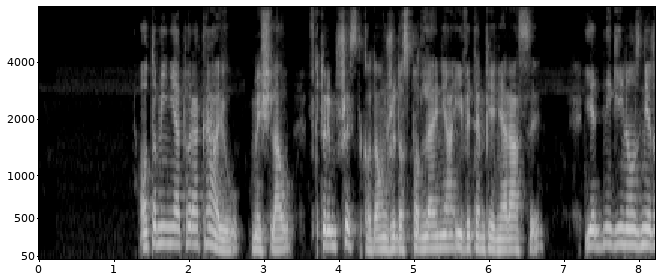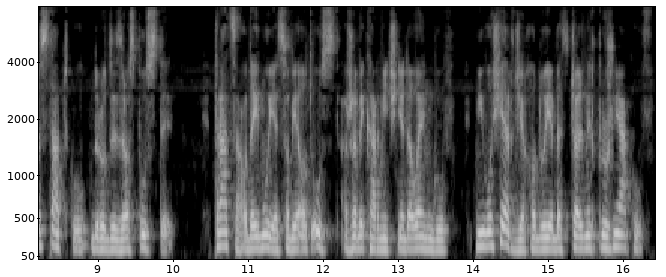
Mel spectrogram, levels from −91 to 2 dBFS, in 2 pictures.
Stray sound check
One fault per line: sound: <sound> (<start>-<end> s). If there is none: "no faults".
no faults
